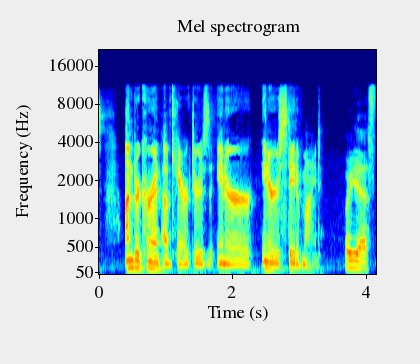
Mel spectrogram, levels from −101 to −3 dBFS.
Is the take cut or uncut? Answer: cut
